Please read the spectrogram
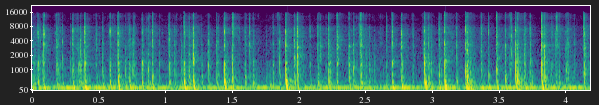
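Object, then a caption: Plastic water bottle. Fingertips and nails tap and scratch the sides of an empty, hollow 500 ml clear plastic water bottle with a paper label and cap. The result is a rapid, uneven series of short, dry taps with brief scratchy rustles between them, heard over a steady low hum.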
